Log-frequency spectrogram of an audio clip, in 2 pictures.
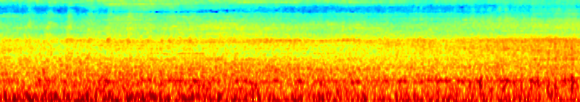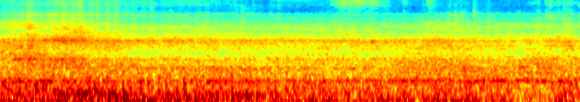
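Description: Double-stack intermodal freight cars rolling past close by on steel rails: a loud, steady low rumble of wheels on track.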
